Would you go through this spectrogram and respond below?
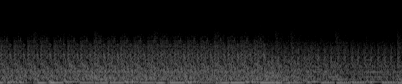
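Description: Sustained video game gunfire, a dense rattle of rapid shots blending into a continuous loud barrage with no clear gaps.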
